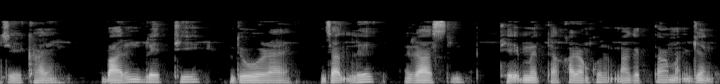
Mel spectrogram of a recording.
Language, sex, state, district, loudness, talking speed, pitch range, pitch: Garo, male, Meghalaya, West Garo Hills, -21 LUFS, 90 wpm, 95-110 Hz, 95 Hz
